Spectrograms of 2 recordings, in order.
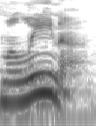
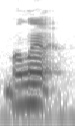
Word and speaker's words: Melina: And if it's pronounced the Greek way, it's Melina. There's nobody Greek in my family that we know of, but they just like the name, and they pronounce it Melinda, like Melinda without the D, Melina.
